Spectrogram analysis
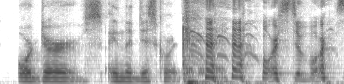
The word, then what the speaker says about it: hors d'oeuvres: how about the people being like Ethan it's pronounced hors d'oeuvres in the Discord worst divorce it's like I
